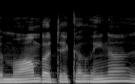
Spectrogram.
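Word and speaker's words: muamba de galinha: Was it the Mwamba de Galina? Is that how you say it? – Yes.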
